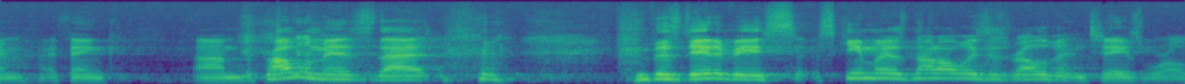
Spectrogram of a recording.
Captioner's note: laughs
